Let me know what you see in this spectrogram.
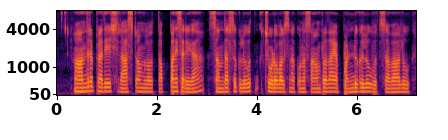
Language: Telugu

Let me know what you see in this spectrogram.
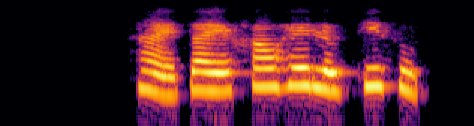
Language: Thai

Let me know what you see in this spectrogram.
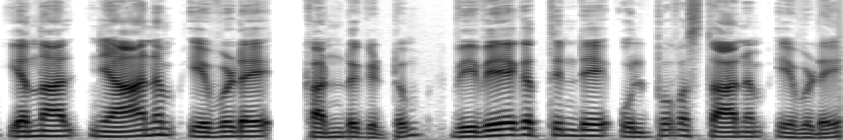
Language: Malayalam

